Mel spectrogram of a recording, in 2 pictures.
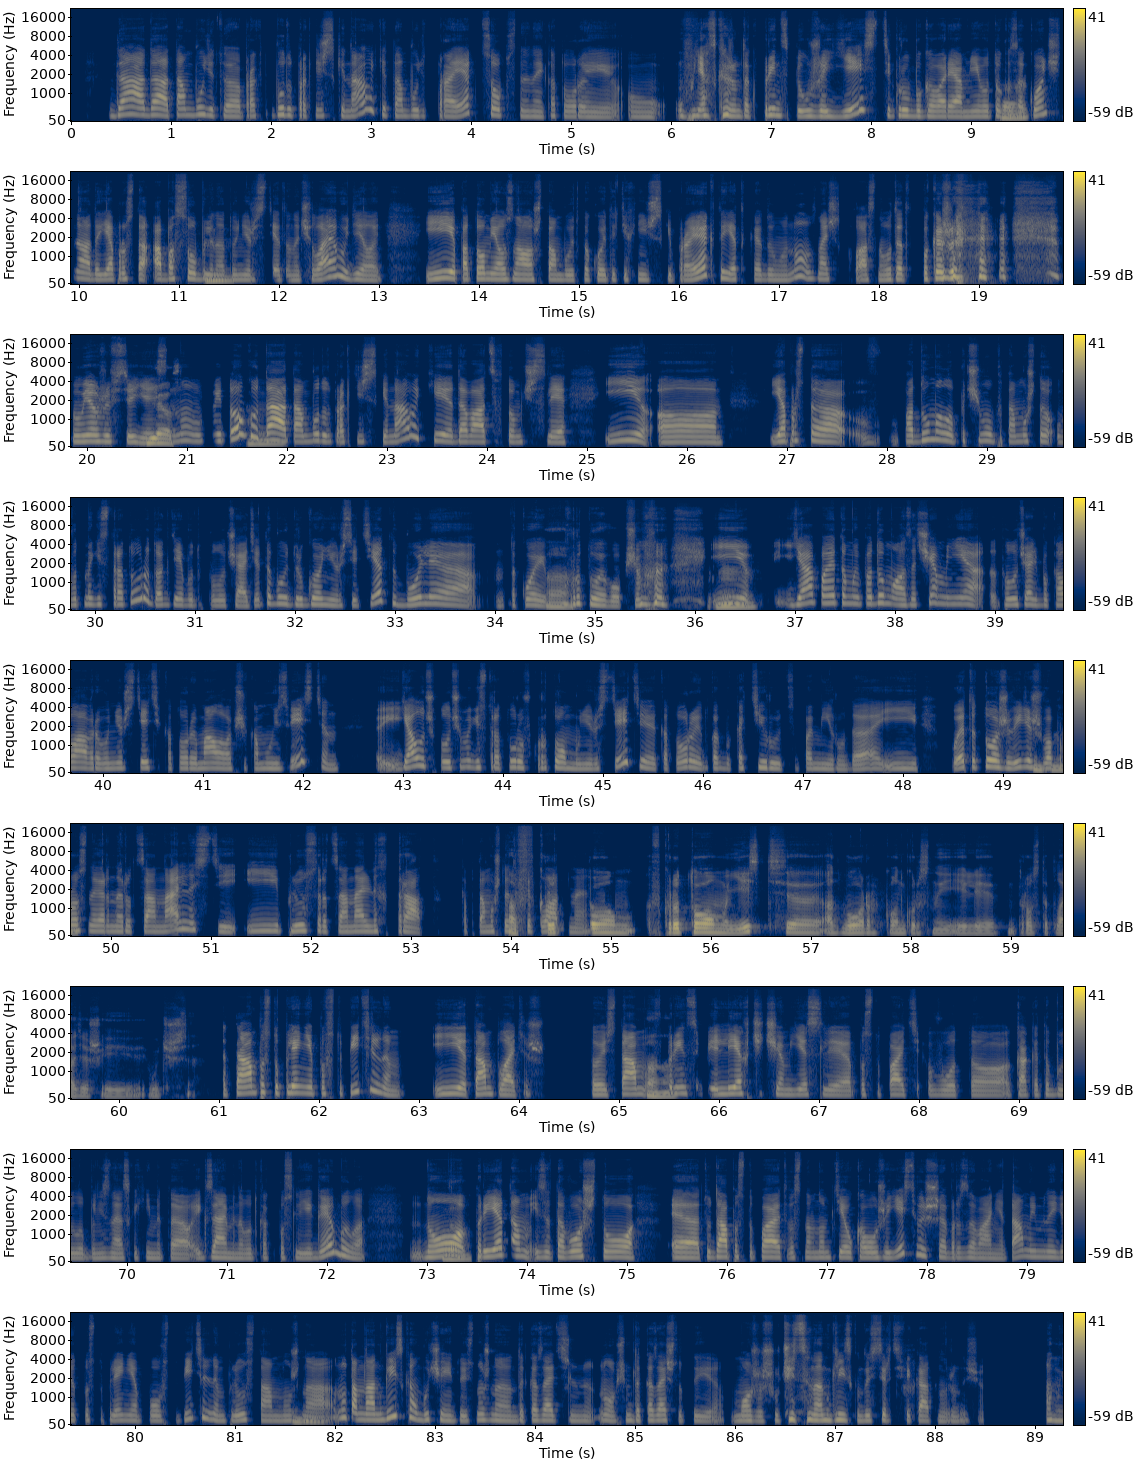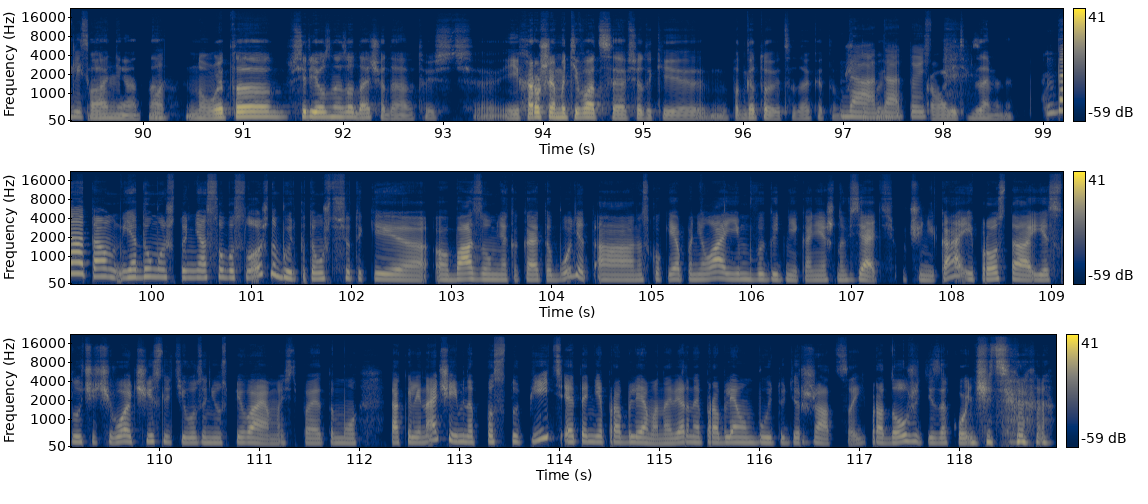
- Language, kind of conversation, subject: Russian, podcast, Как не потерять мотивацию, когда начинаешь учиться заново?
- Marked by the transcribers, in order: other background noise; laughing while speaking: "у меня"; laugh; chuckle; tapping; laugh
